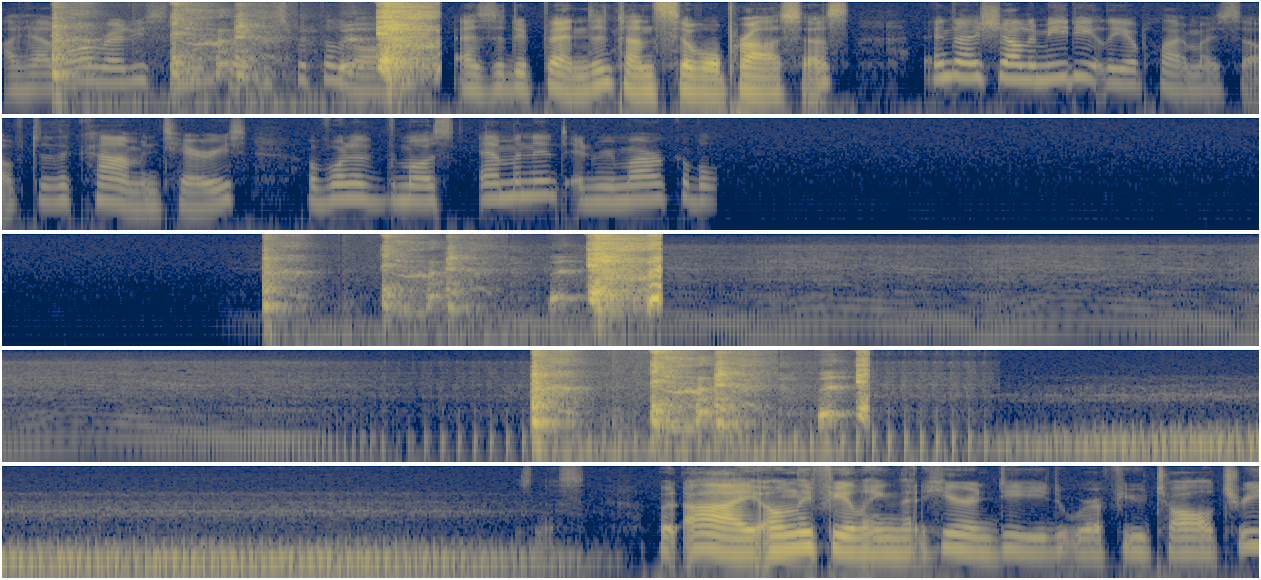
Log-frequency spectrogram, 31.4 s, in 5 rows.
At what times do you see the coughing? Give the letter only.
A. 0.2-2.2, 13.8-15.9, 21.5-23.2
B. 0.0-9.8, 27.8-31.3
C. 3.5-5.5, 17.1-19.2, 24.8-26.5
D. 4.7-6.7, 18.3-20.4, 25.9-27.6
A.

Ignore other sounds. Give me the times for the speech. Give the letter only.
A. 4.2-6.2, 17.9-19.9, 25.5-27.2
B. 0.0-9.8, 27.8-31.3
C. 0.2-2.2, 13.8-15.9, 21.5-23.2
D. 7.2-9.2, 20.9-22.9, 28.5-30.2
B.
